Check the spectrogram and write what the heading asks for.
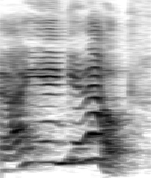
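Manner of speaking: high-pitched mock wail; imitated high-voiced complaint; mock protest. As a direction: whine it high as the trapped creature. Locked-up creature protests in retelling.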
